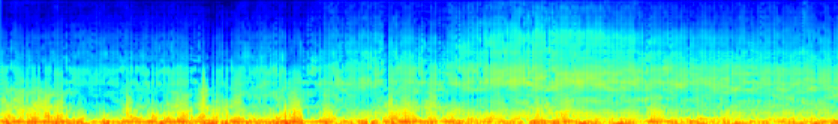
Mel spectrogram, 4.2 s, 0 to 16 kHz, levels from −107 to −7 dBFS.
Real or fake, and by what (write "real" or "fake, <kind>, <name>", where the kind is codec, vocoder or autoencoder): fake, vocoder, BigVGAN v2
